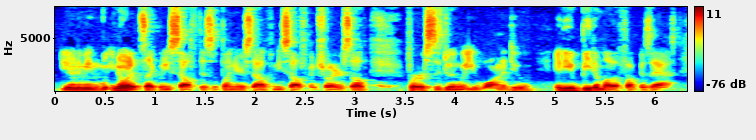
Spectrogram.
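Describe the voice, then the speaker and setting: A man's voice: mid-range voice, fairly even intonation, rapid-fire, mellow, a little hiss or hum. A young man vlogging, telling a rambling, profane story in a brash, casual way with many fillers.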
